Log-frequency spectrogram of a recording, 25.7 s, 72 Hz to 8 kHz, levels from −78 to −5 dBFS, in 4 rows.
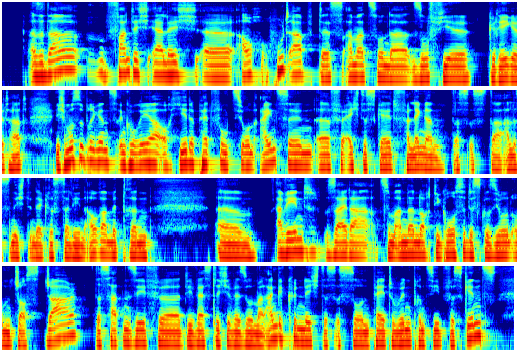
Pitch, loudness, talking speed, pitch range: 110 Hz, -21 LUFS, 165 wpm, 100-130 Hz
